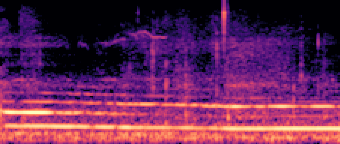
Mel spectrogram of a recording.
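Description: Dog howling: one long held note, slowly falling in pitch.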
